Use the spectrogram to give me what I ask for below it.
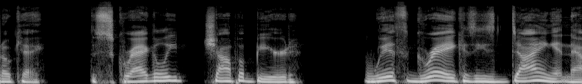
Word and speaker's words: Ciampa: Tommaso Ciampa rhymes with Tampa.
